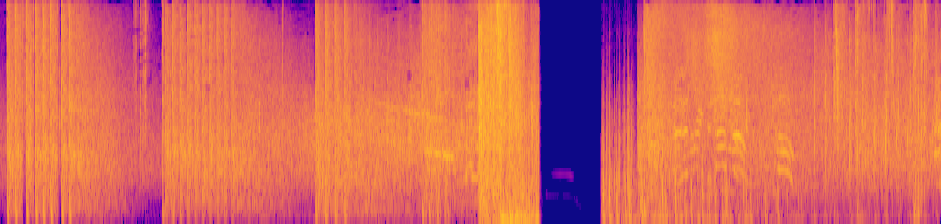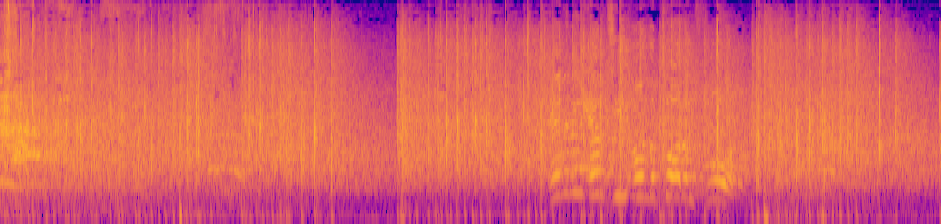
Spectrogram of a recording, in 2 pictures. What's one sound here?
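Rapid gunfire cracks and rattles close by.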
